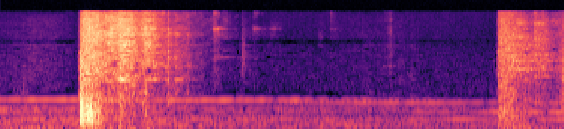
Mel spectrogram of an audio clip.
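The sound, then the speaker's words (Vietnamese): Glass shattering under a hard blow from a stick: a sharp crash with scattering fragments, then a quieter stretch over a steady low hum, and a second crash at the end. “Tiếng đổ vỡ loảng xoảng vang lên.”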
